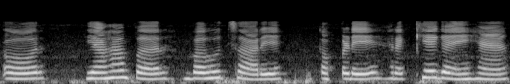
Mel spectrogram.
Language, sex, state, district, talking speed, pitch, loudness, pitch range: Hindi, female, Punjab, Pathankot, 105 wpm, 265 Hz, -13 LUFS, 250-275 Hz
